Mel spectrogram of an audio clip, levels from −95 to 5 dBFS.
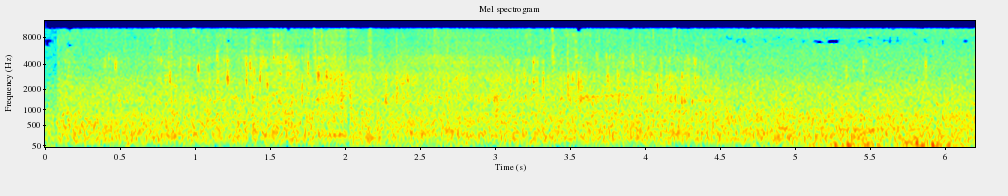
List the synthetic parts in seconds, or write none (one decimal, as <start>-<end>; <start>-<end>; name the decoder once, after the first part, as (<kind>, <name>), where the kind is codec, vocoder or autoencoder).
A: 1.9-3.1 (autoencoder, DAC-VAE)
